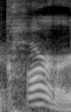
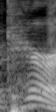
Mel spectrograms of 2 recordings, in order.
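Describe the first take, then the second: First: Cara as CAR-uh; contrasted name. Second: Kara as CARE-uh; contrasted name. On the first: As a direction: give Cara a clear AH vowel. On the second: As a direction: give Kara a clear AIR vowel. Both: Retold or imitated. Arguing these are different names, contrasted name. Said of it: "are two different names".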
